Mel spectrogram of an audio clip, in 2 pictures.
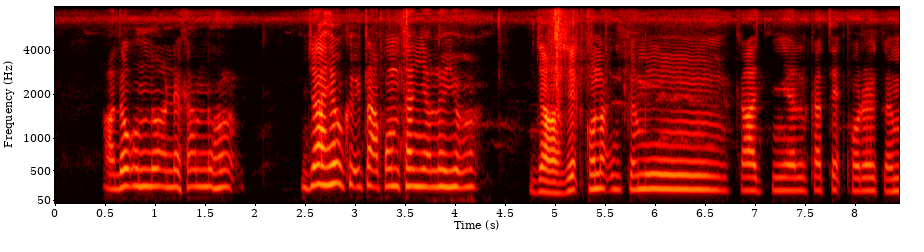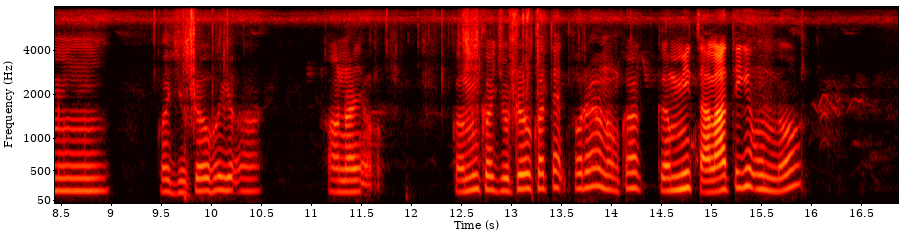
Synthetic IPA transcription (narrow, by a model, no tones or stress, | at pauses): ad̪ɔʔund̪ɔanɛkʰand̪ɔɦãʔ | d͡ʒaɦɛwkəʔʈaʔpɔnt̪ʰaɲɛlhɔjɔʔa | d͡ʒãsɛt̪̚kʰɔnaʔɡikəmi | kad͡ʒɲɛlkat̪ɛt̪̚ˀpʰɔɾɛkəmi | kɔd͡ʒuʈəwɦɔjɔʔa | ɔnɔjɔ | kəmikɔd͡ʒuʈəwkat̪ɛt̪̚ˀpʰɔɾɛɔnɔʔkakəmit̪alat̪ɛɡɛund̪ɔ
